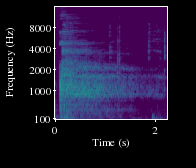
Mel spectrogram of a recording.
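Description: A person's long sigh: a breath let out that starts at once and fades away over about a second and a half.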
